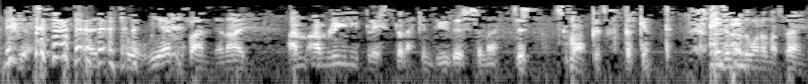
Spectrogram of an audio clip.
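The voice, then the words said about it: Distinctive own accent. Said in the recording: “you've just got the way to say it as an accent. I can't do the accent. I can certainly do the words, but the accent, I'm afraid, is all yours.”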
